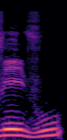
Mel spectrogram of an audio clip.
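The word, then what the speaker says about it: vous: e z pu and then dash and then vu v o u s pu vu m and I will also write that in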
